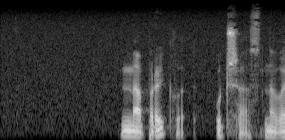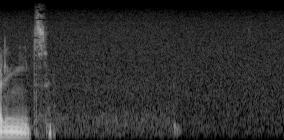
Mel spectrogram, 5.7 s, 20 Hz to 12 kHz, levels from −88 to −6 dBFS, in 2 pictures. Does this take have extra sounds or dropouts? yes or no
no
